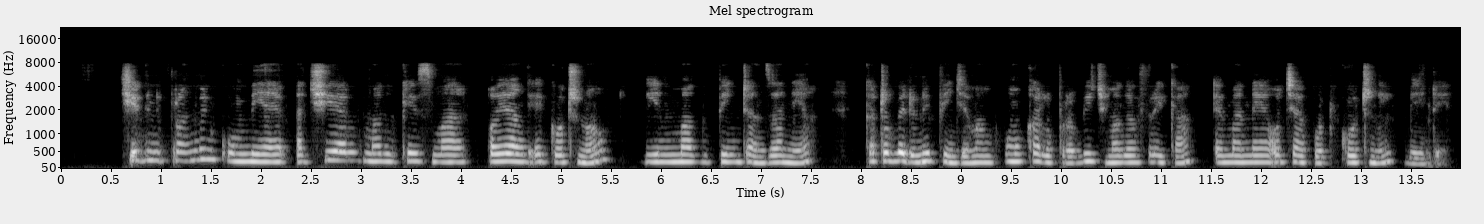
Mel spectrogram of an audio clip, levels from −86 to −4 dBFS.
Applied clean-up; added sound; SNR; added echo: neural mask model DeepFilterNet 3.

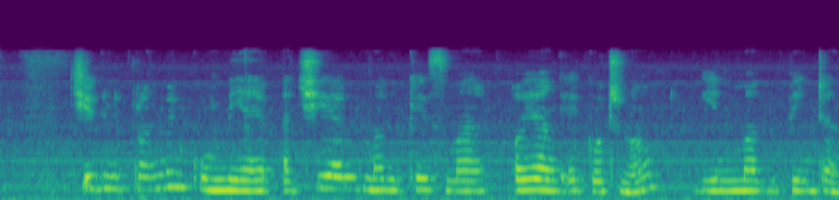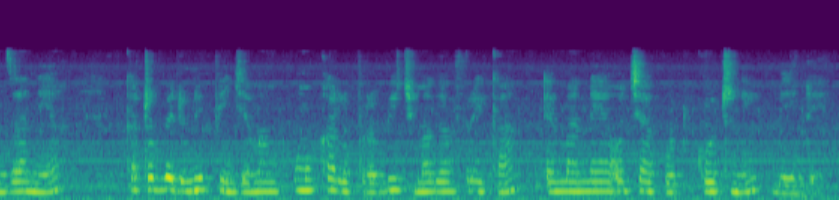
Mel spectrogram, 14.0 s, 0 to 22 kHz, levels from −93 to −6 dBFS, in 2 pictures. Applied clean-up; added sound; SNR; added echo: none; Engine; 15 dB; reverberation time 0.2 s.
